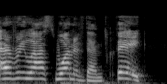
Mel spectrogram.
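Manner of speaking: ordinary talk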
